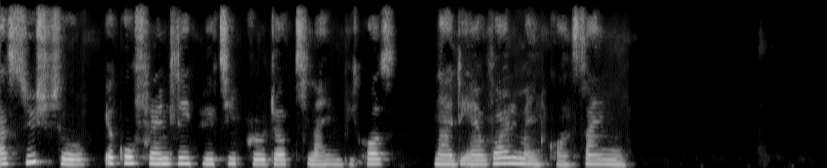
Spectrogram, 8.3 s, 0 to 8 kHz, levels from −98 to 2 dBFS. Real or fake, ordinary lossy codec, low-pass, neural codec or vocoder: fake; none; none; codec, 16 kHz, 4 kbps, X-Codec, WavLM features, trained on Multilingual LibriSpeech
